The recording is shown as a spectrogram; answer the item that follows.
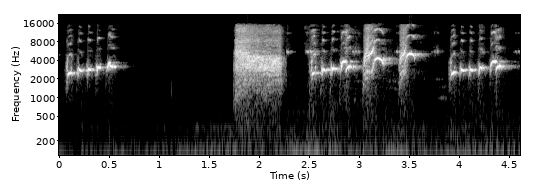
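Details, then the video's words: Leafbird song for conditioning young birds: short whistled, slightly rising phrases repeated between pauses, broken once by a loud hissing rush of noise in the middle. "suara kicau murai daun untuk terapi burung bakalan"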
